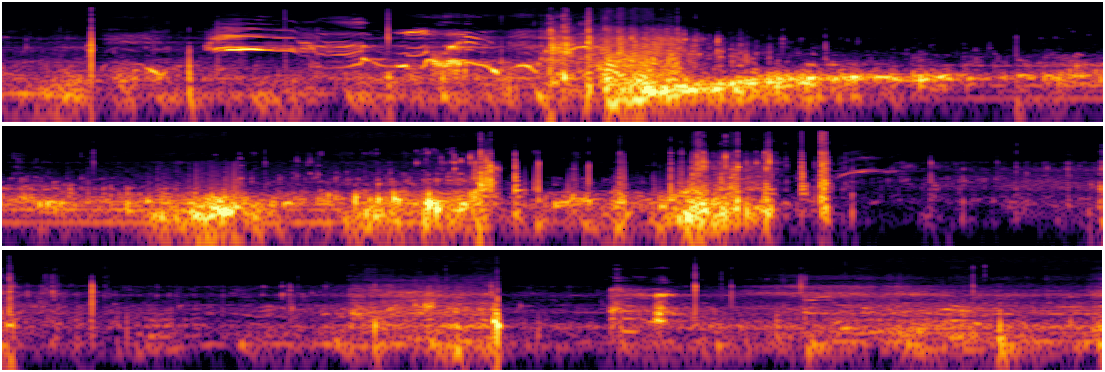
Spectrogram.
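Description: Water splashing in a swimming pool, heard from a waterproof action camera at the waterline, with a child squealing about a second in. Around three seconds in comes a loud splash, then the camera goes underwater and the sound turns muffled and gurgling for several seconds, before children's voices return near the end.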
